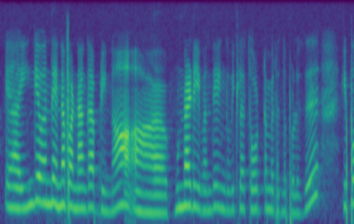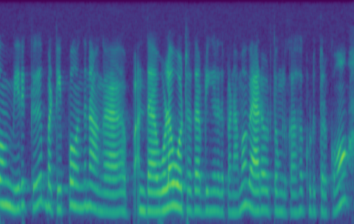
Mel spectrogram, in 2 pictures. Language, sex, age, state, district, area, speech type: Tamil, female, 30-45, Tamil Nadu, Mayiladuthurai, urban, spontaneous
